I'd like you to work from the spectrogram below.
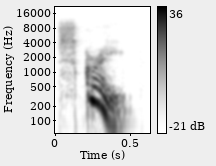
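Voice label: "scrape", British English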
